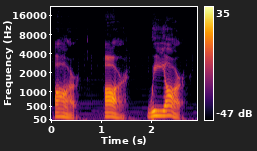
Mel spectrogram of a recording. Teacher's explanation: você abre a boca como se fosse falar o A e prende pro O.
